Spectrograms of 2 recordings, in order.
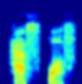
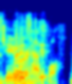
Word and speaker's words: Hasloff: Two syllables. Hasloff. – Okay, Hasloff. Okay. But it's J.R. Hasloff.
